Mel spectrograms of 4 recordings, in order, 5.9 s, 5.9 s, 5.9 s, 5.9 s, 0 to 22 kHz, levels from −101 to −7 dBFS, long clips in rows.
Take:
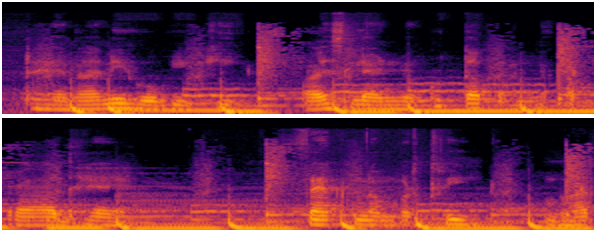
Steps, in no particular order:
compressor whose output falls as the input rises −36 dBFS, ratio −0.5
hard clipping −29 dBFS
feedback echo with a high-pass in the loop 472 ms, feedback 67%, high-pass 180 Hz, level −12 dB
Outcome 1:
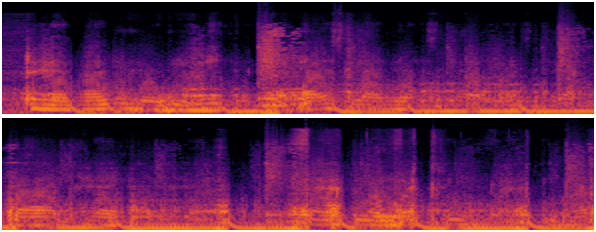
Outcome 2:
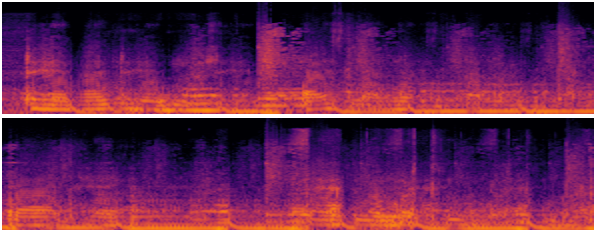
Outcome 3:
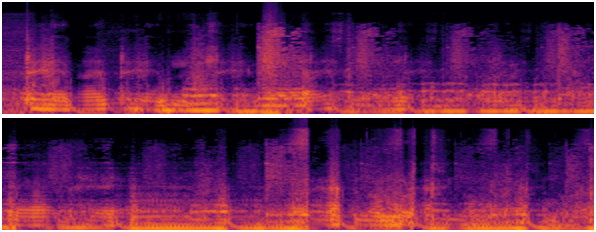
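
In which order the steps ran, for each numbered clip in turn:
feedback echo with a high-pass in the loop, then hard clipping, then compressor whose output falls as the input rises
hard clipping, then compressor whose output falls as the input rises, then feedback echo with a high-pass in the loop
compressor whose output falls as the input rises, then feedback echo with a high-pass in the loop, then hard clipping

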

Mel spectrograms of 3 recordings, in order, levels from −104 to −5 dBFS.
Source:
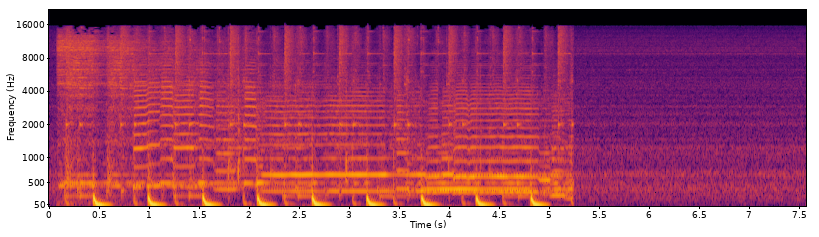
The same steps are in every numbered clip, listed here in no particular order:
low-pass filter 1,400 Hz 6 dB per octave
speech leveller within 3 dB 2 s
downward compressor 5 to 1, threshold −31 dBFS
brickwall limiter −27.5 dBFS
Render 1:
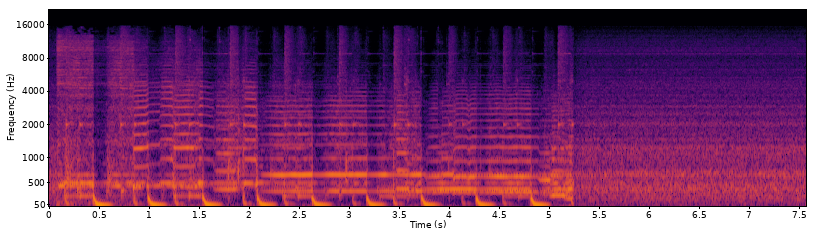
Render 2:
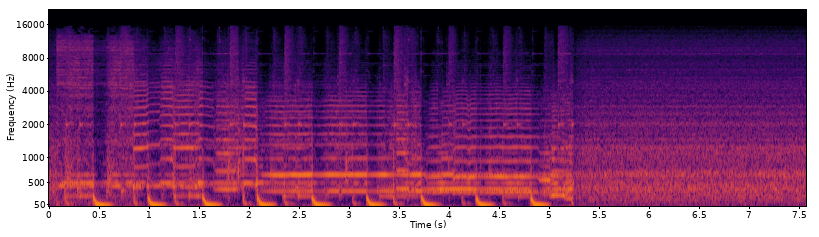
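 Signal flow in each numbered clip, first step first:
downward compressor, then low-pass filter, then brickwall limiter, then speech leveller
speech leveller, then downward compressor, then brickwall limiter, then low-pass filter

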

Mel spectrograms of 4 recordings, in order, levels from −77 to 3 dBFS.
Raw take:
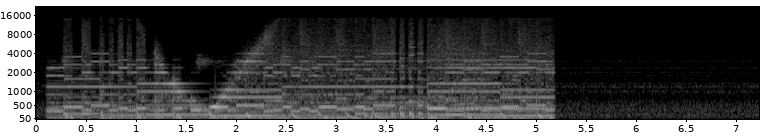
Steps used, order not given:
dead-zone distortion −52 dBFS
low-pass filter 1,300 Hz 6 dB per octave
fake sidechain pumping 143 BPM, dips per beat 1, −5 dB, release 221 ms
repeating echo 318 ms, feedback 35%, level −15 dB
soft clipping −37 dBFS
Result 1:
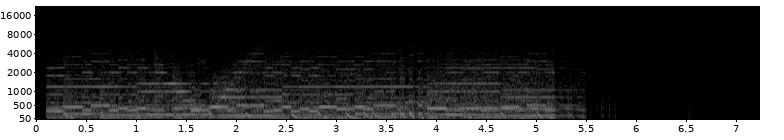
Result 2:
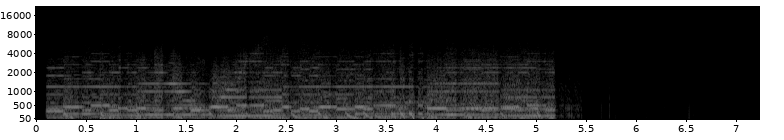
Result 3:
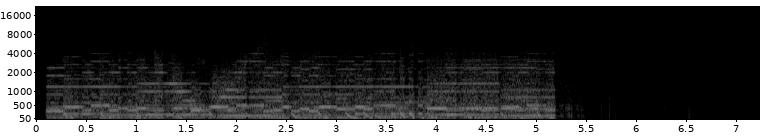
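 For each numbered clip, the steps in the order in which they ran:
fake sidechain pumping, then repeating echo, then soft clipping, then low-pass filter, then dead-zone distortion
low-pass filter, then soft clipping, then repeating echo, then fake sidechain pumping, then dead-zone distortion
soft clipping, then fake sidechain pumping, then repeating echo, then dead-zone distortion, then low-pass filter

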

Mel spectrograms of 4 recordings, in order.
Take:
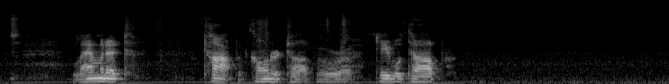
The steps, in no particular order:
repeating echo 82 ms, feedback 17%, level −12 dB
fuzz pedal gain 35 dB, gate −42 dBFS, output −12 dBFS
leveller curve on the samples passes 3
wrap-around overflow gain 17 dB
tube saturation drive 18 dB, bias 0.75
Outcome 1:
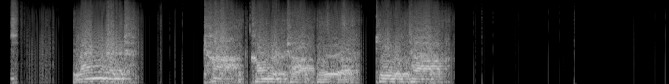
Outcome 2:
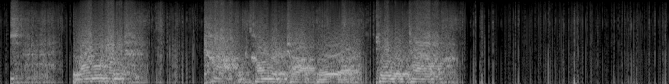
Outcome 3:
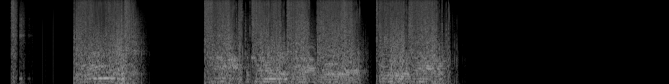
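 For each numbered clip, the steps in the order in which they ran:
repeating echo, then tube saturation, then wrap-around overflow, then leveller curve on the samples, then fuzz pedal
wrap-around overflow, then leveller curve on the samples, then repeating echo, then fuzz pedal, then tube saturation
fuzz pedal, then leveller curve on the samples, then repeating echo, then wrap-around overflow, then tube saturation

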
